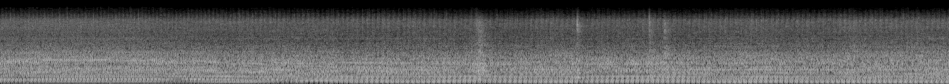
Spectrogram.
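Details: Mower cranking on the same restored lead-acid battery, charged as far as it will take, still with one bad cell; it previously would not crank at all. Now strong, steady cranking at an even pace, no dragging. Normal starter cranking.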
